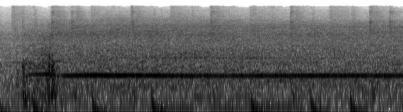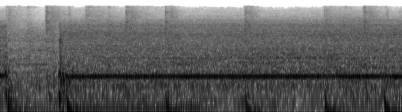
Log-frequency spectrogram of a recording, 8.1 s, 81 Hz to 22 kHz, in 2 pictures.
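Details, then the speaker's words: 2016 Infiniti QX50 AWD, about 49,000 km, sunroof opened and closed: smooth, steady motor hum, a short pause, then closing with no grinding or clicking; no motor or rail noise; normal sunroof motor operation. "자 이렇게 제가 썬루프 라면 열었다 다 빼 봤는데요 열릴 때 나 닫힐 때 모터 잡아 레일 자동 하나는 없이 정말 최고의 컨디션을 자랑하고 있습니다"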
